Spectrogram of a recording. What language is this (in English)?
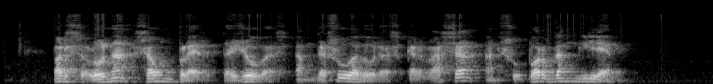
Catalan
